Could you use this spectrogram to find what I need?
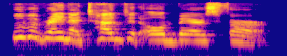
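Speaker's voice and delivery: plain reading voice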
